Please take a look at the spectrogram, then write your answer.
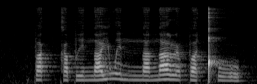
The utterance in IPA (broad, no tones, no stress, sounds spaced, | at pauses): p a kː a p i n a j w i nː a n a ɭ ɘ p ɐ ǃʰ u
